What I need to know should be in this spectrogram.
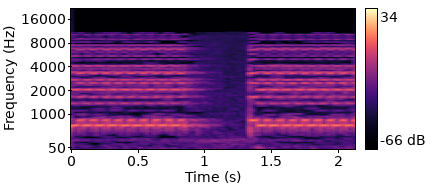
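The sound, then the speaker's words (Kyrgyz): A telephone rings at home with a bright, buzzy electronic tone. One ring fades into a short pause, and then a second ring starts abruptly and continues to the end. “Бактаттуу окуучу үйүндө отурганда телефон шыңгырайт.”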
